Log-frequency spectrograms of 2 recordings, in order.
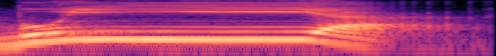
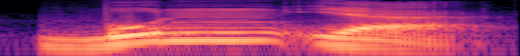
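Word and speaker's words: بنيان: Bunyanun ya, bukan buya ya, tapi bunya.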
